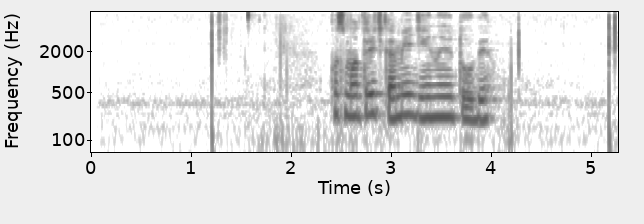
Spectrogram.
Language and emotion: Russian, neutral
